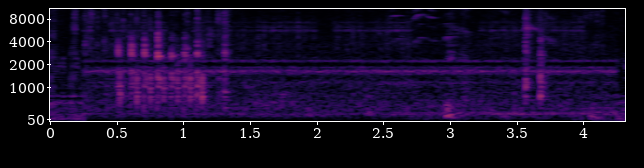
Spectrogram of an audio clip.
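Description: A quick run of faint, rapid clicks about half a second in, followed by a few single clicks, over a faint steady whine.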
